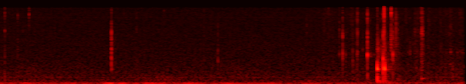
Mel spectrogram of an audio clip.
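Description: A small knife cuts and scrapes scored cubes from the top of a solid, dry green bar of soap held in the palm. Faint, scattered scratches build to a cluster of sharp, bright crunches and crumbly snaps near the end. The hits are short, with almost no ring, against quiet background hiss.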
